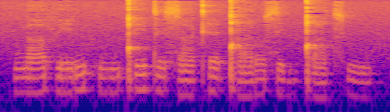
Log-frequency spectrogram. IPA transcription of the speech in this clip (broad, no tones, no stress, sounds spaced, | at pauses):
ŋ a f e ɾ u h u ŋ ǃʰ e t ɘ s a kʰ ɛ ǃʰ a ɾ ɔ s e ɡ ǃʼ a t͡sʰ u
